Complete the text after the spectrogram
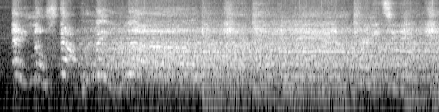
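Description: A crowd cheers through a television speaker.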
